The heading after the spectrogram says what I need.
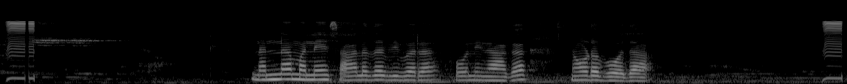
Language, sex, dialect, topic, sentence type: Kannada, female, Central, banking, question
